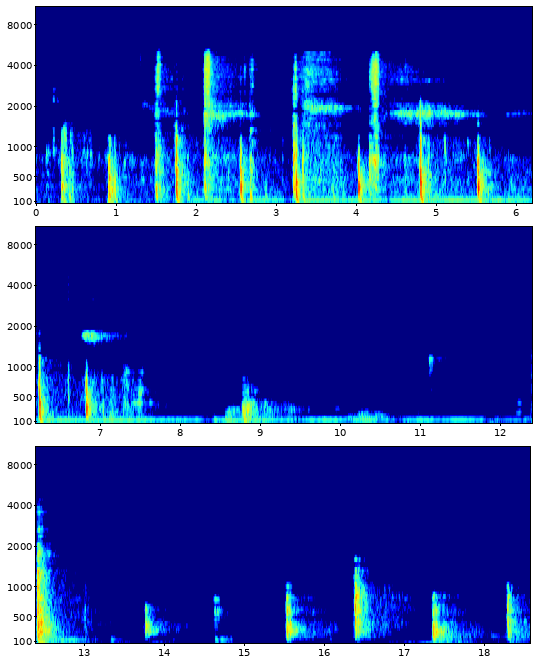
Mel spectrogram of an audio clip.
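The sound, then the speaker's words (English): A steady run of sharp footsteps on a hard floor as someone walks away down a hallway, then a pause and a few slower, spaced steps. A low hum sits under the first stretch, and no one speaks. “Yeah, keep going so he can hear your steps going down.”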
